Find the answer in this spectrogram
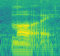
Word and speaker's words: Moure: ¿Cómo pronuncia? ¿Maure o Moure? Moure.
